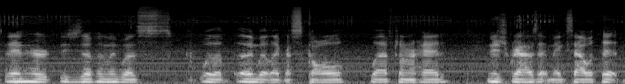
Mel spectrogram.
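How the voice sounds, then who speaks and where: A man's voice: on the low side, flat delivery, a little fast, a little mellow, a little hiss or hum, poor audio. A man co-hosting a comic read-along, joking casually in a snarky, crude, teasing way.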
